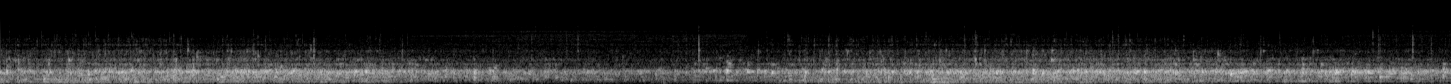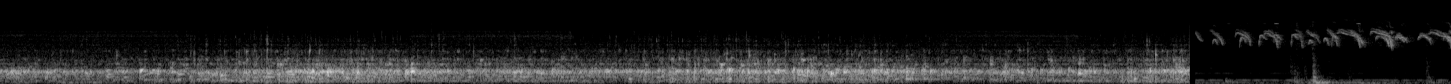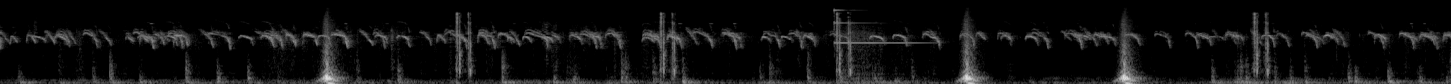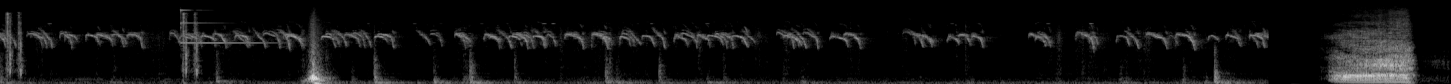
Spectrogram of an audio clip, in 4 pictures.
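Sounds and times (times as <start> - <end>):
chicks peeping: 26.6 - 45.3, 45.9 - 56.2
brief electronic chimes: 37.4 - 38.3.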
